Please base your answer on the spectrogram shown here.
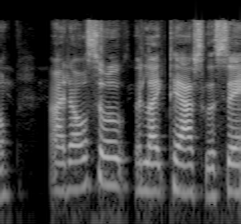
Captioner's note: speaking French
